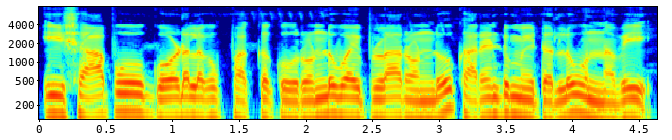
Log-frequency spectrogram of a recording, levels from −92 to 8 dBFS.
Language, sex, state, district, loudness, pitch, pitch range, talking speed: Telugu, male, Telangana, Mahabubabad, -14 LUFS, 130 Hz, 120-140 Hz, 130 wpm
